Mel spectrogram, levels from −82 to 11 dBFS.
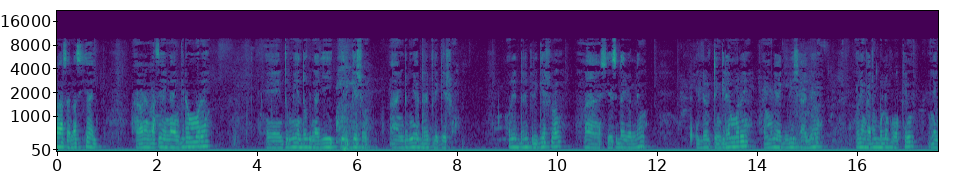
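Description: Speech, dull and smeared throughout, with nothing above 9.7 kHz and a warbling, fizzy texture. Likely AAC compression, consistent with AAC-LC at around 32 kbps.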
